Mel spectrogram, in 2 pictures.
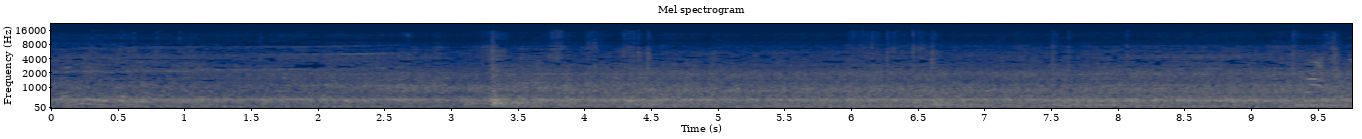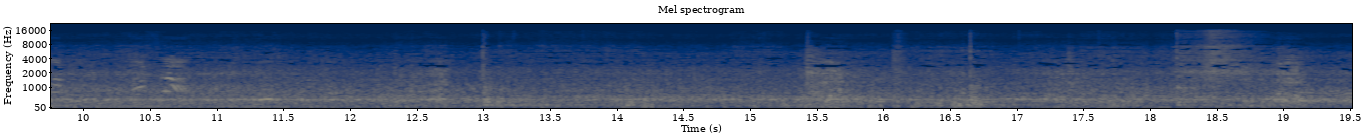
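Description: A motor engine running steadily, with a sharp knock about three seconds in.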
